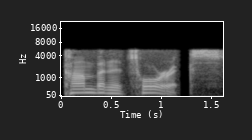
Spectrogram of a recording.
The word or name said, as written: combinatorics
